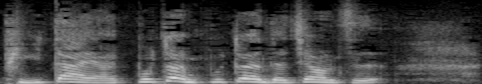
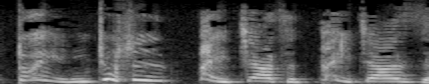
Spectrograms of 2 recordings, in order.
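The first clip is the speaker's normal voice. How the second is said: mother scolding; 6 semitones higher than usual. Retold or imitated. Mom scolding brother during beating.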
